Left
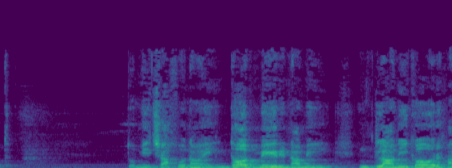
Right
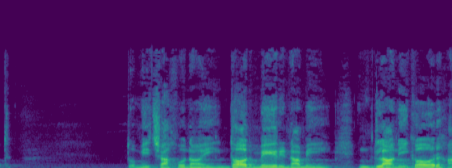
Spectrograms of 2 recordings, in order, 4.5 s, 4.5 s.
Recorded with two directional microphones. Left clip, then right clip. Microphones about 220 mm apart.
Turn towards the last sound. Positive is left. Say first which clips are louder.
# right 8 dB
turn(degrees=-50)  # may be behind; listen again after turning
